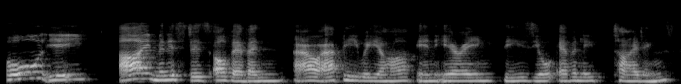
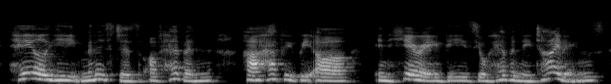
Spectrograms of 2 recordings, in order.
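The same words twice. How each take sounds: First: "All ye, aye, ministers of 'eaven" with no H at all; Cockney-style H dropping; H dropped. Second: "Hail", "heaven", "happy" with a clear breathy H; full aspirates, triumphant read; with the H sounded. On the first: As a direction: drop every H: "'ow 'appy", "'eavenly". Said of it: "without an aspirate thus". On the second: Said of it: "If anyone were to pronounce the following sentence". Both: Shown as a demonstration.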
